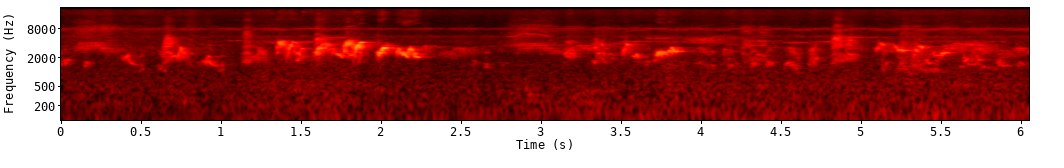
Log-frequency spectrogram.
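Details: Red-whiskered bulbuls, three birds in a singing duel: bursts of bright, warbling chirped phrases, the strongest near the middle, then shorter answering notes, over a constant background hiss.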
